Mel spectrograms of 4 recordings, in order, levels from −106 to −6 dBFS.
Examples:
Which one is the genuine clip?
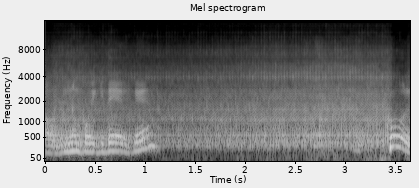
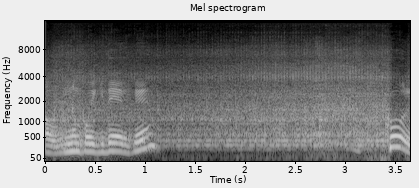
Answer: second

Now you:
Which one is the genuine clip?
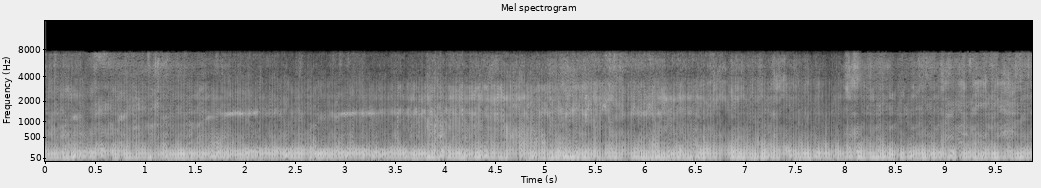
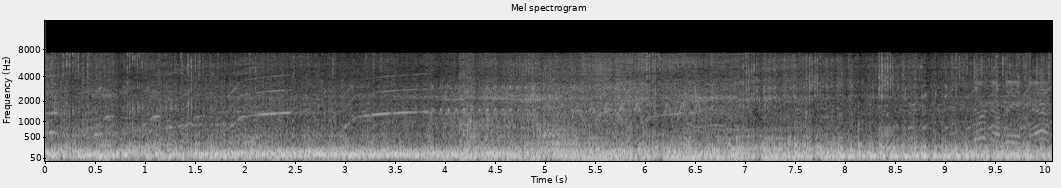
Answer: second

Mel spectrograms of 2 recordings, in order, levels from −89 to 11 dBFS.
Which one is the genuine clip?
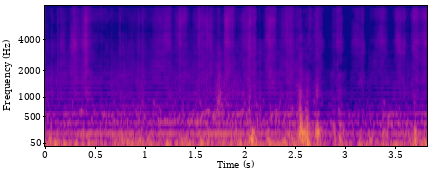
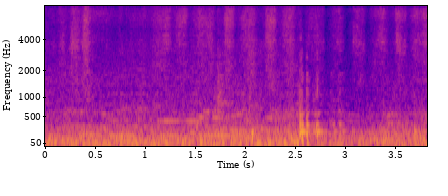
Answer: second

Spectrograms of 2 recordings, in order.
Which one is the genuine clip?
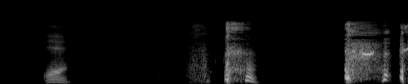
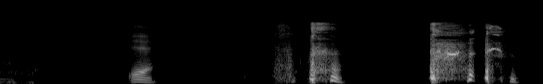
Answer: first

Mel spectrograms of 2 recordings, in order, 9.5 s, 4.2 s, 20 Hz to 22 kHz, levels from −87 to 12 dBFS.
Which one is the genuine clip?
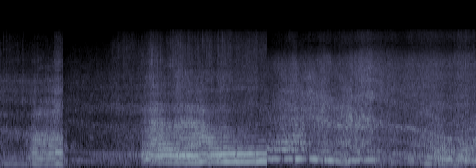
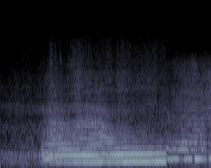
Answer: second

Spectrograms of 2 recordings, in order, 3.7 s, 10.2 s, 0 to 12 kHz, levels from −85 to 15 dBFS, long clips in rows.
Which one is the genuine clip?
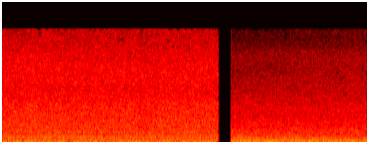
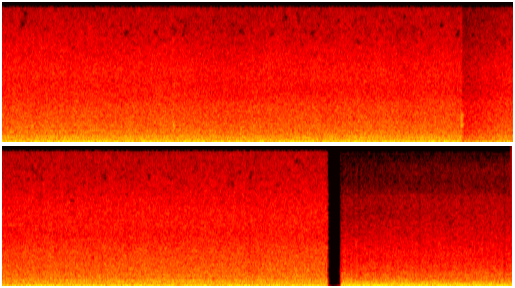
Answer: first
